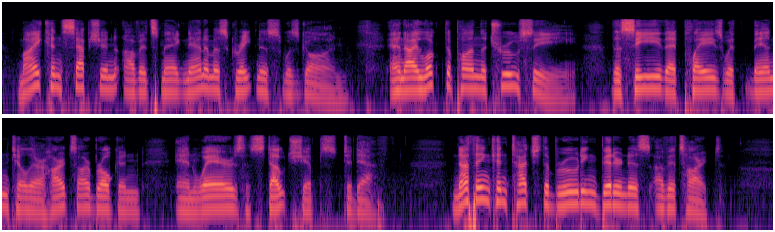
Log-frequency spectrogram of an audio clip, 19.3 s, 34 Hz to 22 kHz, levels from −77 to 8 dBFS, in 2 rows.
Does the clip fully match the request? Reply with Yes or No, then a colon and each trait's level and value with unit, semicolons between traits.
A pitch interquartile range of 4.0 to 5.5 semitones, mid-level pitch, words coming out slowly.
No: average, 4.4 semitones; low, 125 Hz; slow, 125 wpm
